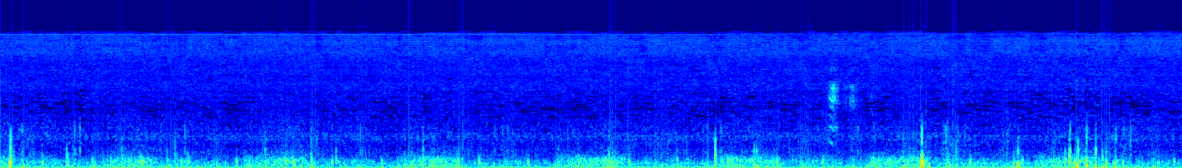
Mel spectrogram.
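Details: An adult's own chest heard through a stethoscope at one of six sites: soft low heart thumps over gentle rising and falling breath noise; normal heart and breath sounds.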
